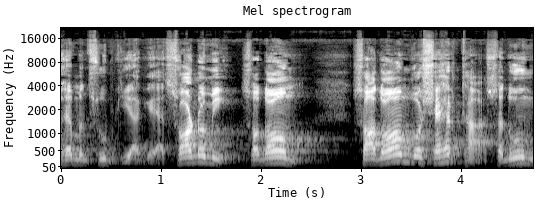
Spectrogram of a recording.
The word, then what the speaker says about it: Sodom: کی طرف جو ہے منسوب کیا گیا ہے، سوڈومی، سودوم وہ شہر تھا، صدوم جس کو ہم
